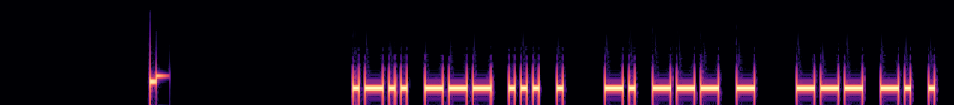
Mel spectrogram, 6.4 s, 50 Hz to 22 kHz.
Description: Morse code, heard as a keyed tone, about 30 wpm, 700 Hz. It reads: LOSE NOT ONE
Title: Sentences from Top 1100 Words 30wpm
